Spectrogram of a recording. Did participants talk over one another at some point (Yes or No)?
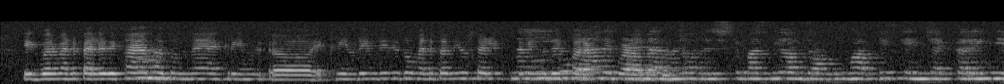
Yes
